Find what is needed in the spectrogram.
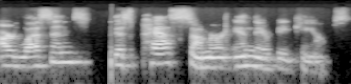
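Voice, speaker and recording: A woman talks in a Tennessee accent at a fairly slow pace. Her pitch is fairly low. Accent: Tennessee Southern. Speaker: education researcher. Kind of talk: conference Q&A presentation.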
